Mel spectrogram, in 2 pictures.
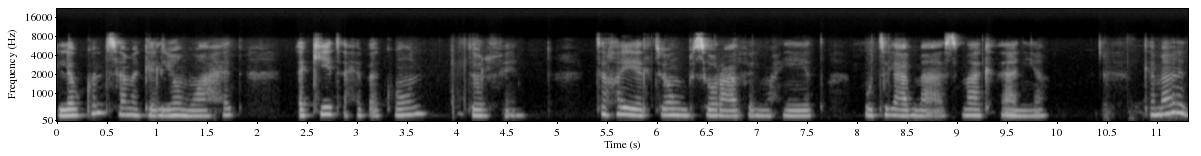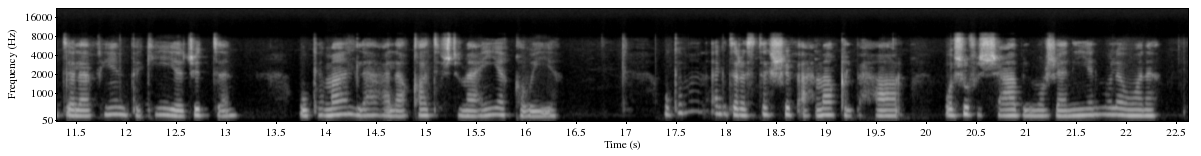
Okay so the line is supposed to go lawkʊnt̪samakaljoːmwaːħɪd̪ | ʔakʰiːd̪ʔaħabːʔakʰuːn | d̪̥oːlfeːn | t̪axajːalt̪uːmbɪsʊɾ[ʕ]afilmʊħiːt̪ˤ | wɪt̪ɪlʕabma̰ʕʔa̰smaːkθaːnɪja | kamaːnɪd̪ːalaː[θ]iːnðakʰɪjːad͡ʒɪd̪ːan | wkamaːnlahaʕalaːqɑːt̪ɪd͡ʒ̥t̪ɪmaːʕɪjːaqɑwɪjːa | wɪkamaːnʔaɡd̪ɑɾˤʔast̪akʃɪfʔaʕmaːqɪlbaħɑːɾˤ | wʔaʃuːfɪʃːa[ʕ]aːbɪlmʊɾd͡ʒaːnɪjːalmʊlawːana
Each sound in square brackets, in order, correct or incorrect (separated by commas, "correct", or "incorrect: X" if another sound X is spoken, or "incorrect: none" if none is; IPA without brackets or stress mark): correct, incorrect: f, correct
